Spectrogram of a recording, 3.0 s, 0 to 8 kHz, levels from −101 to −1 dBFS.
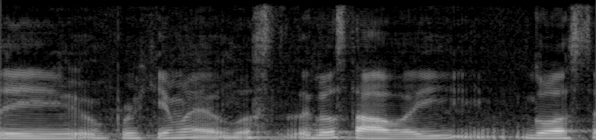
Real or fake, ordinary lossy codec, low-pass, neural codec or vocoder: fake; none; none; codec, 16 kHz, 16 kbps, FunCodec, trained on Chinese and English, 50 frames a second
